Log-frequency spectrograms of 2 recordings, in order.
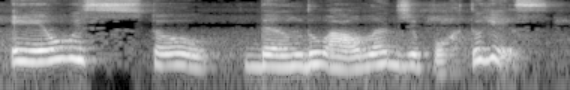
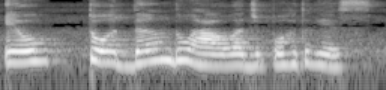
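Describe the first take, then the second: First: The verb is said in full as 'estou'. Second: The verb is shortened to 'tô'. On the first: This is the formal register. "Isso seria o nível formal" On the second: This is the informal register. "no informal, olha a diferença"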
